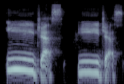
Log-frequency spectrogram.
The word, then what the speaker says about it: Aegis: that is associated with Zeus and Athena so e just Aegis foreign no that's not a mistake we can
